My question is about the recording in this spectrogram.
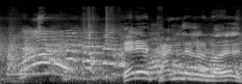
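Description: A group of children shouting and calling out over one another, several high voices overlapping.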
